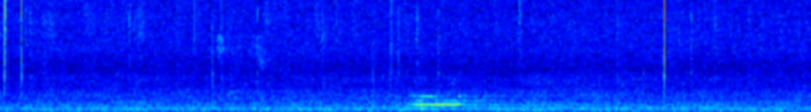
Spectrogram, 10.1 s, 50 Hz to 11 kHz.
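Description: Steady low rumble of a coupled pair of Tatra T3 trams approaching on the rails, with a short horn note of about half a second just after five seconds in and a few faint sharp clicks.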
